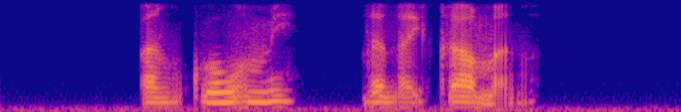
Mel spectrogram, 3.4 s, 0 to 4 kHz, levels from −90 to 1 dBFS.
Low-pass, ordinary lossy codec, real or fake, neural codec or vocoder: 3.6 kHz; Opus, 64 kbps; fake; autoencoder, 22.05 kHz, a latent of 192 numbers a frame, VITS, trained on many speakers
